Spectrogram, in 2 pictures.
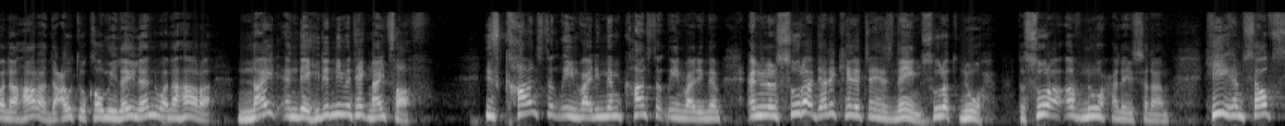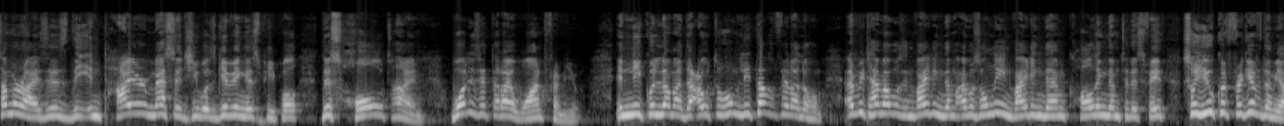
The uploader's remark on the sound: This khutbah was recorded at the Bayyinah Foundation Musallah on April 6th 2018.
